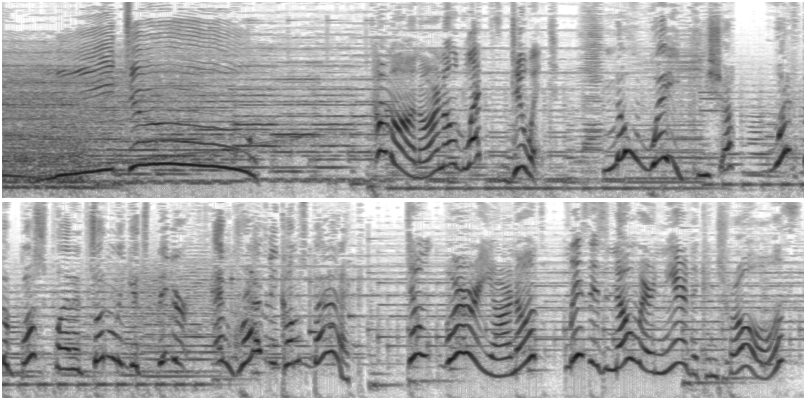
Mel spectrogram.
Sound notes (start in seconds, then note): none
